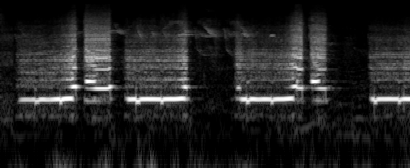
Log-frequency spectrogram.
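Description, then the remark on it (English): A breathy male carrizo flute plays a steady, sustained tone in several long phrases with brief gaps, rich in airy overtones, fairly loud, with no voices, in Atanques in the Sierra Nevada. “The male sounds like this.”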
